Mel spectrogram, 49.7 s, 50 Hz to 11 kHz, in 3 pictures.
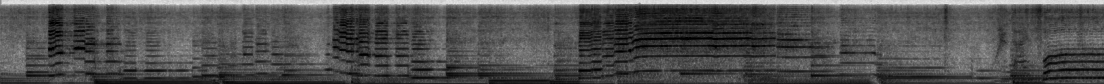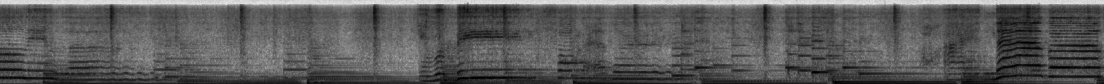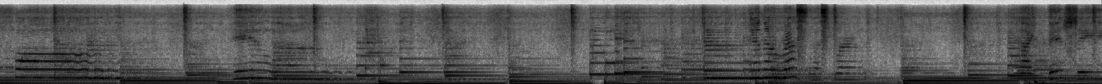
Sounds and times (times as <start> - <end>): Jazz: 0.0 - 49.6.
